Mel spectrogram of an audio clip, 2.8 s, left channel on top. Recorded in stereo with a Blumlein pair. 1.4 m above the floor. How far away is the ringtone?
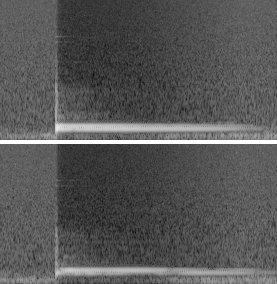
About 0.7 m.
